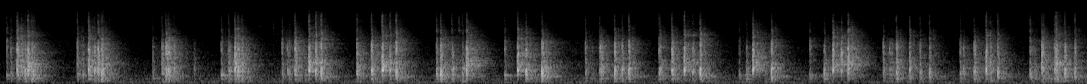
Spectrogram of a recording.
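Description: A small pink cardboard makeup gift box with a clear plastic window lid, hollow and lying on a wooden desk, is tapped and lightly scratched with very long blue acrylic nails. Quick clusters of bright, crisp taps and light scratches come in uneven bursts, each with a short hollow, papery body and almost no low end.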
